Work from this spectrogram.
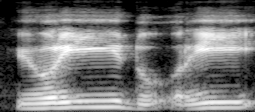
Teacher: یا مدہ ہے، اور زیر کی وجہ سے باریک پڑھا جائے گا۔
